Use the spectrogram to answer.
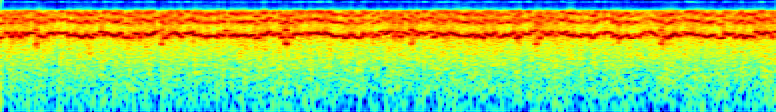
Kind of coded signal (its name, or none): Emergency Alert System (SAME) tones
